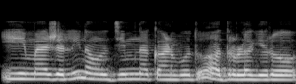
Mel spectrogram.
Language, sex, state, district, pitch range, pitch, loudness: Kannada, female, Karnataka, Raichur, 220-245 Hz, 235 Hz, -13 LUFS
